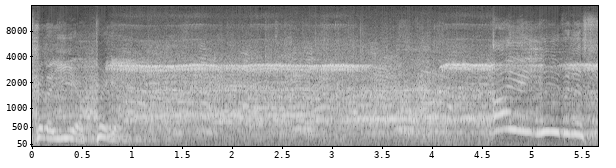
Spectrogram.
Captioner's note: applause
